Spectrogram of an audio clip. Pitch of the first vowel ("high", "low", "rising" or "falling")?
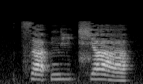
high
